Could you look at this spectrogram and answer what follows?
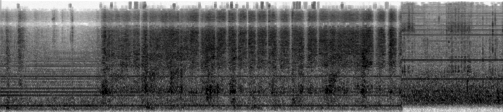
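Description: An abrasive paste is rubbed onto a spalted wood bowl on a lathe, a steady close scratchy rubbing over a faint hum, starting after a second and a half and stopping abruptly near six seconds.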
